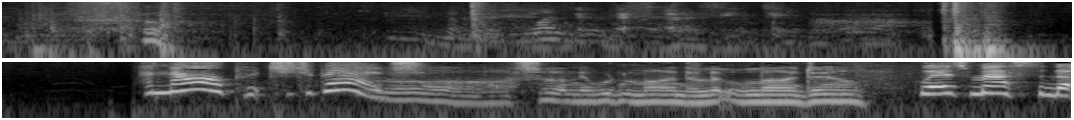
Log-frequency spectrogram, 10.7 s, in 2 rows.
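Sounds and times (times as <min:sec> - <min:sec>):
speech: 0:00.7 - 0:01.0, 0:02.7 - 0:04.3, 0:06.5 - 0:10.6
door closing with a thud: 0:04.6 - 0:05.3.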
